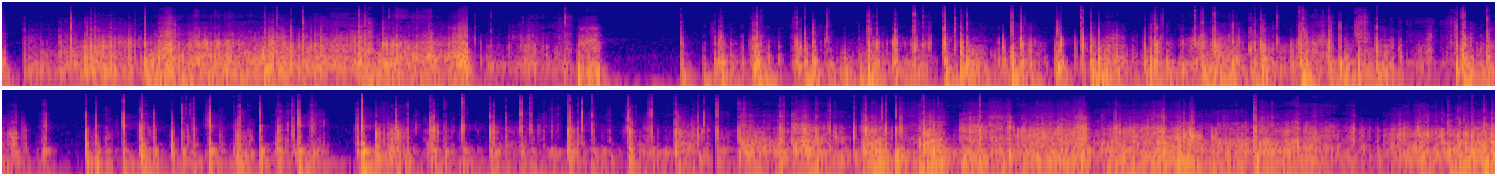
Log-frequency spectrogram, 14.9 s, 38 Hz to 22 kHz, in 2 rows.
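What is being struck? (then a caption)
Beeswax-coated cotton food wrap. Long nails tap and scratch a stiff beeswax-coated cotton food wrap draped into a peak. The result is a dense, steady stream of soft, muffled taps and scratchy crinkles, weighted toward the low end with almost no brightness. Brief quiet gaps fall near 3 and 8 seconds.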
